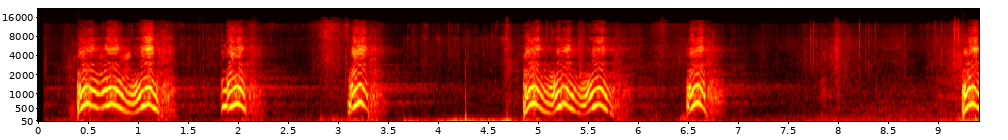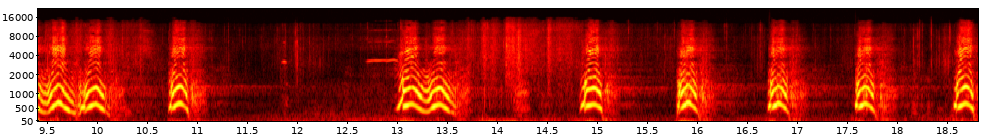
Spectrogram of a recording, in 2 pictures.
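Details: Belgian Malinois Strider, excited during mantrailing practice in the woods on December 17, 2022, gives high, wavering yelping whines in clustered bursts, some nearly continuous, others spaced about a second apart, with quiet gaps and faint low rumble between.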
